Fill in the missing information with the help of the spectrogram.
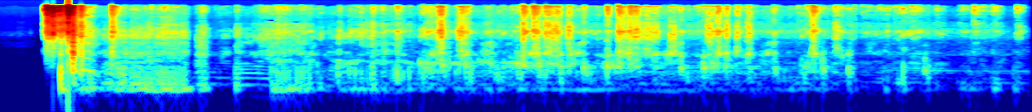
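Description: An Achilles Beyblade is launched into a plastic Beystadium. It lands with a sharp clack about half a second in, then spins with a rough scraping whir and rattle, knocking now and then against the stadium. It grows fainter near the end as the top slows.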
